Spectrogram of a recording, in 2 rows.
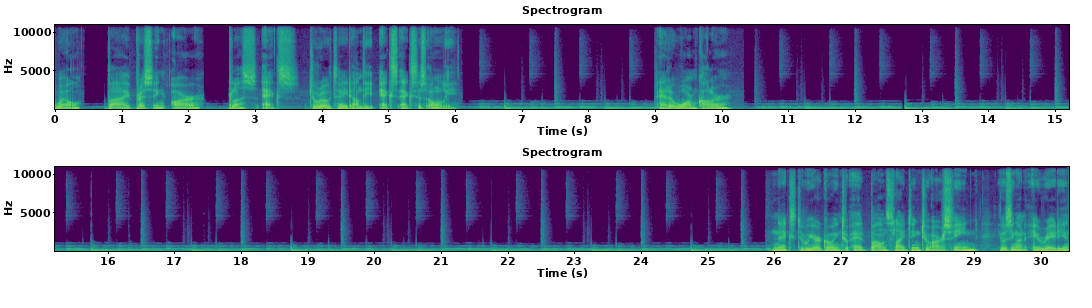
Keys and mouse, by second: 2.0 r, 4.8-5.4 middle drag, 5.6 r, 8.4-8.9 middle drag, 8.9 r, 18.2 middle click, 18.6 r, 22.6-23.8 middle drag, 24.6 g, 25.5 r, 28.0 middle drag, 29.4 g.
